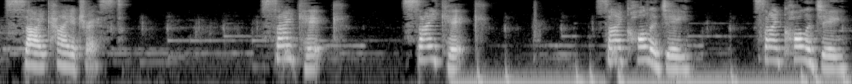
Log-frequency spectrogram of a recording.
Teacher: not only is the P silent, but the H is silent as well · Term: silent P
